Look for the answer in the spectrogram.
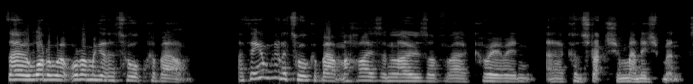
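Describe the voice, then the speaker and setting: A woman's voice: low-pitched, fairly quick, a bit bright. A woman in her fifties with a London accent, giving an online seminar talk over a video call in a chatty, self-deprecating way. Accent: London English. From London, England. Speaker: guest lecturer, professor.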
